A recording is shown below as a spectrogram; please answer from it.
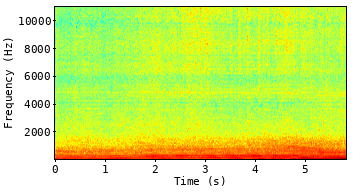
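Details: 1987 Lawn-Boy 8073B two-stroke mower, first run after sitting almost a year, new greased capstan rollers fitted: steady even buzz holding pitch, building slightly in volume, no misfires or knocks; hard starting but runs fine.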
